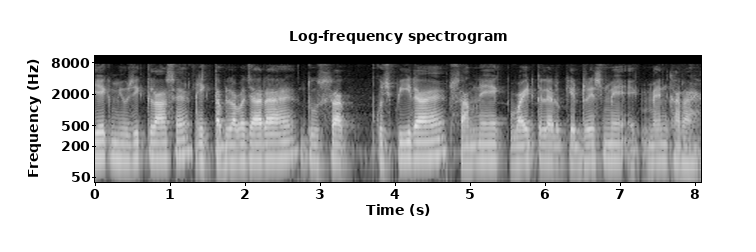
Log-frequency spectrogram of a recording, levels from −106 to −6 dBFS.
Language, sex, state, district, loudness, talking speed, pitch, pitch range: Hindi, male, Bihar, Muzaffarpur, -26 LUFS, 195 wpm, 110 Hz, 105-120 Hz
